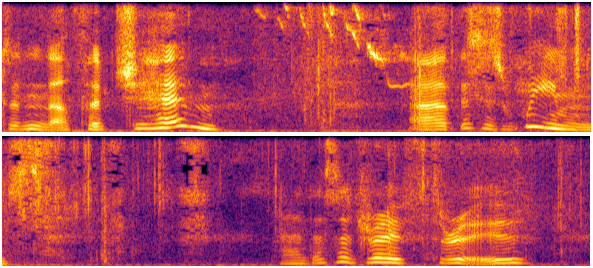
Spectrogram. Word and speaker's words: Wemyss: here so uh yes weams where when the way it's spell it looks like we miss so just remember if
